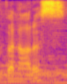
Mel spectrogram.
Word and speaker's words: Benares: So I ended up going to Benares, which is a place in India, sometimes pronounced as Vanaras, which is a place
